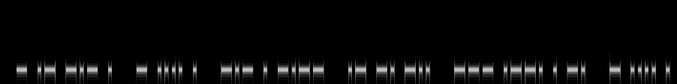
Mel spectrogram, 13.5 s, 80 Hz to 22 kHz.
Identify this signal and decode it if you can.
Morse code, heard as a keyed tone, about 17 wpm, 700 Hz. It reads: TAKE THE KEY AND OPEN THE
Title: Sentences from Top 1000 Words - Review Part 4 - 17wpm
